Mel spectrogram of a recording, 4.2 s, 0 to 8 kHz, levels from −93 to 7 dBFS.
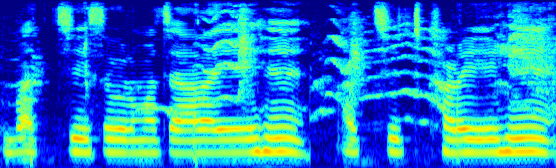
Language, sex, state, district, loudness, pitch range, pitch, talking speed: Hindi, female, Chhattisgarh, Bilaspur, -29 LUFS, 185-200 Hz, 190 Hz, 100 wpm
